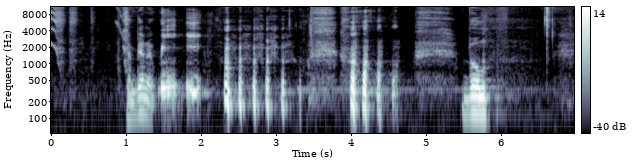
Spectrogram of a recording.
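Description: An older man speaks and laughs casually, close to a microphone.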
